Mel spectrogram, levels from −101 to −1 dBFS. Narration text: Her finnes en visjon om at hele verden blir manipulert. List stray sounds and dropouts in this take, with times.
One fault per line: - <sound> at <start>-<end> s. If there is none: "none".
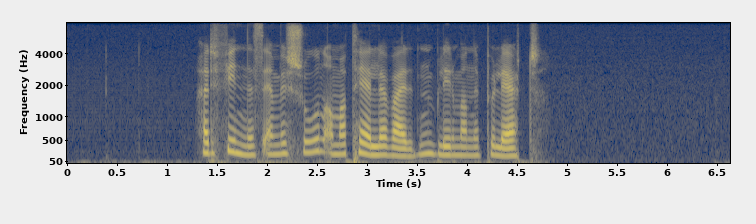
none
